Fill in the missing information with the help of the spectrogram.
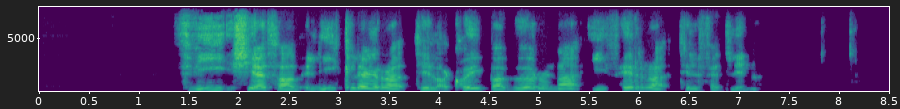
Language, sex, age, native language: Icelandic, male, 60-69, Icelandic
